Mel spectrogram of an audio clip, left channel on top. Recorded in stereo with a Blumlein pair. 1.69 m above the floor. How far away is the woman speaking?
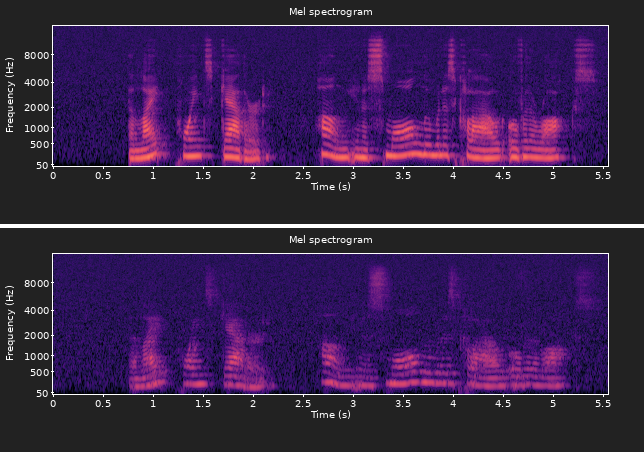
About 1.2 m.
